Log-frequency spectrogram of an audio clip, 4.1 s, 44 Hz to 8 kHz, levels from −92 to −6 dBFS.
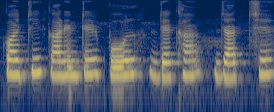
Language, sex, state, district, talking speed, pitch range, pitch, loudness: Bengali, female, West Bengal, Paschim Medinipur, 70 wpm, 230-255 Hz, 245 Hz, -29 LUFS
